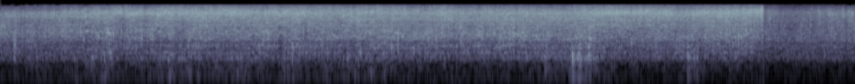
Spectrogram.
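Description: Chopped potato and vegetables sizzling as they fry in hot oil in a pan, stirred with a metal spatula, with a steady hiss and faint scrapes. The sizzle drops suddenly near the end.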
